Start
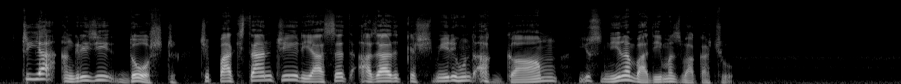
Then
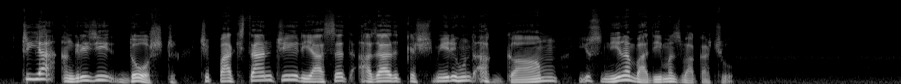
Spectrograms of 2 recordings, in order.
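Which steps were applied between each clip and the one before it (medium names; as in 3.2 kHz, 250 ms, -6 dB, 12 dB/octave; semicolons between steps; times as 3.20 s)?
graphic EQ 125/250/1000/2000/8000 Hz +7/+6/-6/+8/-4 dB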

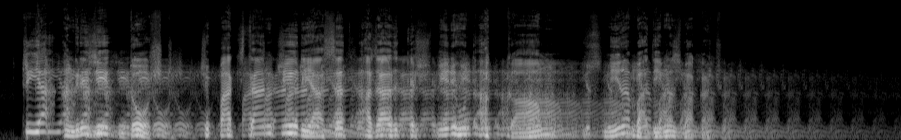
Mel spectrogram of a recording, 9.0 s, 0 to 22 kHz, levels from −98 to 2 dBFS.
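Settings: peak limiter -13 dBFS, peak gain reduction 8.5 dB; on a send: bucket-brigade echo 214 ms, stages 4096, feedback 69%, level -6.5 dB; on the sum: upward expansion 2.5:1, over -31 dBFS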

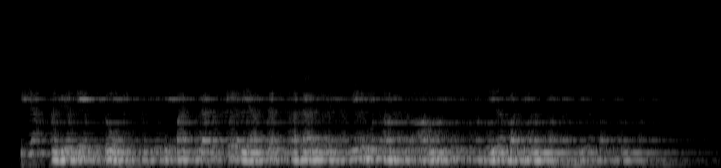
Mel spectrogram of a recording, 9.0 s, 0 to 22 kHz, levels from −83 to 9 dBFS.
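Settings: pitch-class resonator C#, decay 0.3 s; delay 1117 ms -12 dB; simulated room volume 110 m³, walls mixed, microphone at 0.66 m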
